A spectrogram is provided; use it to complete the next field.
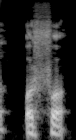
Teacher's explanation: व और फ बोलकर देखेंगे तो दांत और होठों से बोले जा रहे हैं, व और फ, ठीक है ना, तो ये दंतोष्ठ है, बिल्कुल सही बात है।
